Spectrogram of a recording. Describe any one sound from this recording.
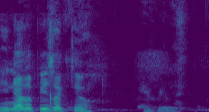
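A young man speaks close by with animation.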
